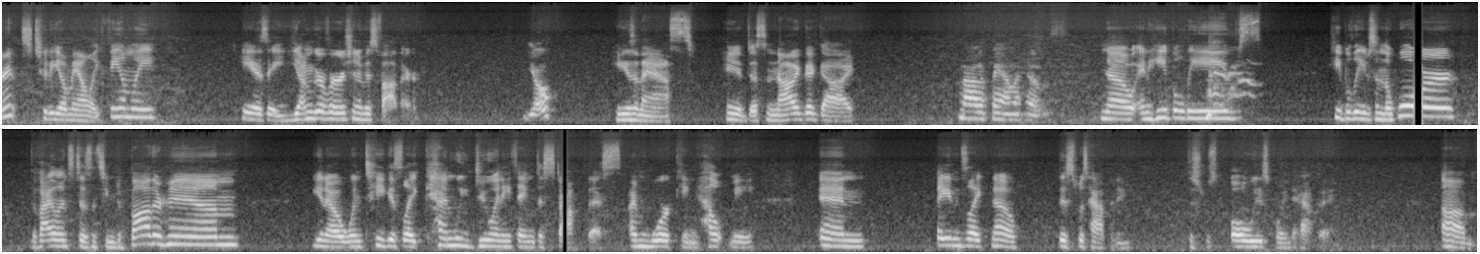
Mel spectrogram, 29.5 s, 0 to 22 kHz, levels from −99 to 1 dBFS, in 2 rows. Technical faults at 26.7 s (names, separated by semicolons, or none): noise suppressor artifacts; speech cut by the noise suppressor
